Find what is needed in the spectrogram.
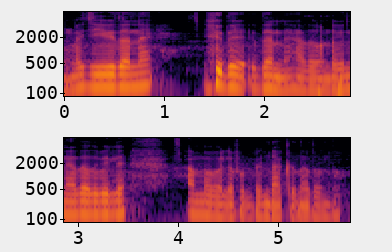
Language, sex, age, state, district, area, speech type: Malayalam, female, 45-60, Kerala, Kasaragod, rural, spontaneous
